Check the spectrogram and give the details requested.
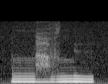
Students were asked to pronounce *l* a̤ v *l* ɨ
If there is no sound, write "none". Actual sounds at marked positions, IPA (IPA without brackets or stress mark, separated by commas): lː, lː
